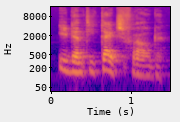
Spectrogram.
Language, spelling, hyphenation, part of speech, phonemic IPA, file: Dutch, identiteitsfraude, iden‧ti‧teits‧frau‧de, noun, /i.dɛn.tiˈtɛi̯tsˌfrɑu̯.də/, Nl-identiteitsfraude.ogg
- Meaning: identity fraud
